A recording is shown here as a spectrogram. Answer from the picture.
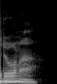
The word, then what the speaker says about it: Girona: Guck mal, ihr habt das auch letzte Folge gemacht und ich weiß, ihr frontet mich immer gerne wegen irgendwelchen Sachen, aber Girona ist absolut falsch ausgesprochen. Schon seit Ewigkeit. – Girona.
